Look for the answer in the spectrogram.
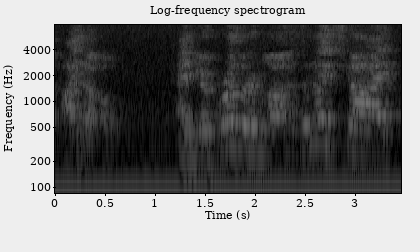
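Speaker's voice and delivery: distant, off-mic voice; speaking from across the room; far from mic. Real, not acted. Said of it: "is the camera picking me up".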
